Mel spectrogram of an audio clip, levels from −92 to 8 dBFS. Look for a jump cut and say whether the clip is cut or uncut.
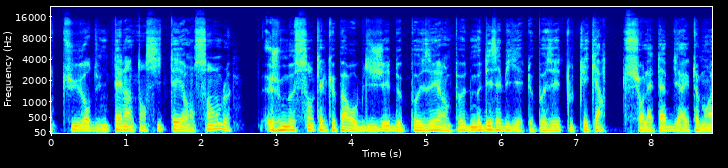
uncut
